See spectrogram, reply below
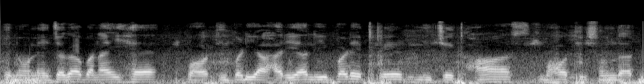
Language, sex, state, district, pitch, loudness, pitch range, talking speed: Hindi, male, Rajasthan, Bikaner, 110 Hz, -11 LUFS, 105-115 Hz, 150 wpm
